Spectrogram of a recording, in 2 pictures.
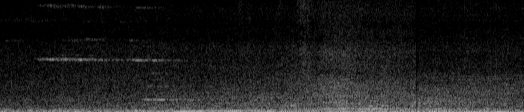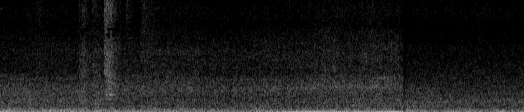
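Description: Steady low rumble of street traffic and city background noise, with a single sharp click about six seconds in. The background drops abruptly in level near the end.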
